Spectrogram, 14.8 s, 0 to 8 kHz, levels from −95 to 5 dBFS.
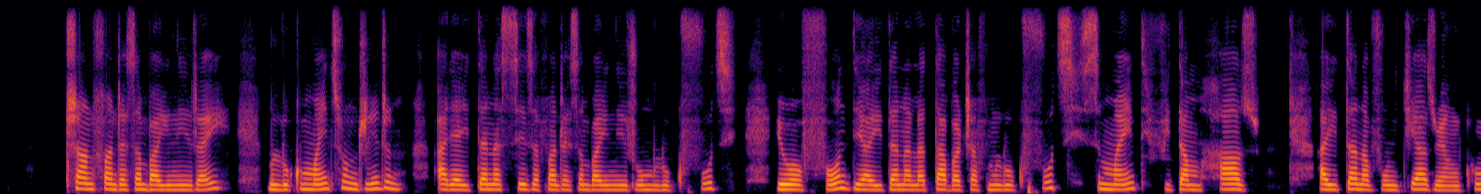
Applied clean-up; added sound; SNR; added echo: neural mask model Resemble Enhance denoiser.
